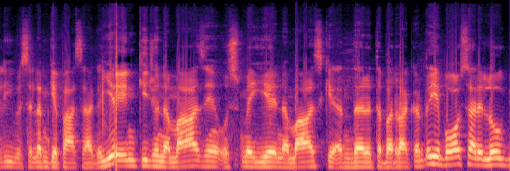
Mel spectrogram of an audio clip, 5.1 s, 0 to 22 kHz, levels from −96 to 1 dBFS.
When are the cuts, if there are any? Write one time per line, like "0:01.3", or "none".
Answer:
0:01.1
